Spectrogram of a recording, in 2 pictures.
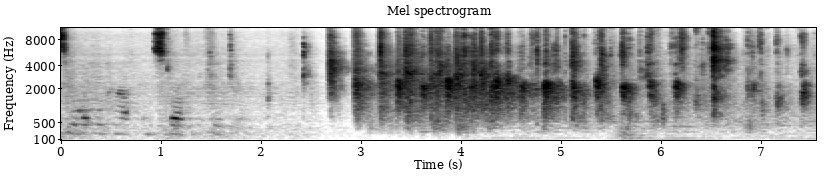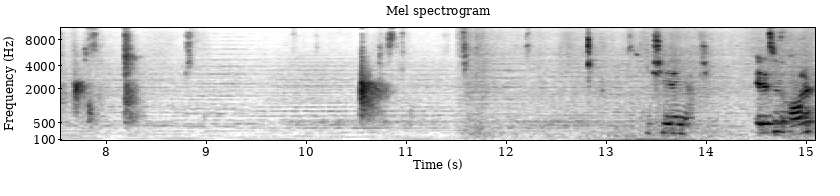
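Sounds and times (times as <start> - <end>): small group applauding: 2.6 - 8.5, 10.6 - 11.0.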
